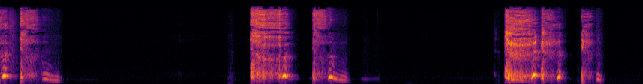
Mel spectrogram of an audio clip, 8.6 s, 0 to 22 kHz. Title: # 58 coughing hard #2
